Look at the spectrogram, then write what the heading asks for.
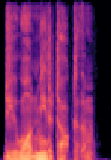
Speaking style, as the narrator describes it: Van asked softly

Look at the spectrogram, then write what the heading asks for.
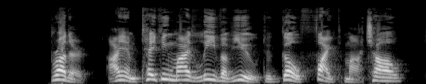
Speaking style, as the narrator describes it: shouted

